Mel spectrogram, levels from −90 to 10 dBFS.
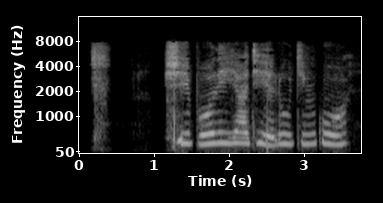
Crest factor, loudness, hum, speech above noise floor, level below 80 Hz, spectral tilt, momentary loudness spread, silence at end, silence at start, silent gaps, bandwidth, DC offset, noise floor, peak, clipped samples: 20 dB; -29 LUFS; none; 41 dB; -72 dBFS; -1 dB/octave; 11 LU; 0.2 s; 0.15 s; none; 8.2 kHz; under 0.1%; -71 dBFS; -10 dBFS; under 0.1%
